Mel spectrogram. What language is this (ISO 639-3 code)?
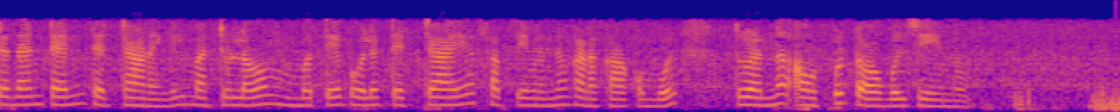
mal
